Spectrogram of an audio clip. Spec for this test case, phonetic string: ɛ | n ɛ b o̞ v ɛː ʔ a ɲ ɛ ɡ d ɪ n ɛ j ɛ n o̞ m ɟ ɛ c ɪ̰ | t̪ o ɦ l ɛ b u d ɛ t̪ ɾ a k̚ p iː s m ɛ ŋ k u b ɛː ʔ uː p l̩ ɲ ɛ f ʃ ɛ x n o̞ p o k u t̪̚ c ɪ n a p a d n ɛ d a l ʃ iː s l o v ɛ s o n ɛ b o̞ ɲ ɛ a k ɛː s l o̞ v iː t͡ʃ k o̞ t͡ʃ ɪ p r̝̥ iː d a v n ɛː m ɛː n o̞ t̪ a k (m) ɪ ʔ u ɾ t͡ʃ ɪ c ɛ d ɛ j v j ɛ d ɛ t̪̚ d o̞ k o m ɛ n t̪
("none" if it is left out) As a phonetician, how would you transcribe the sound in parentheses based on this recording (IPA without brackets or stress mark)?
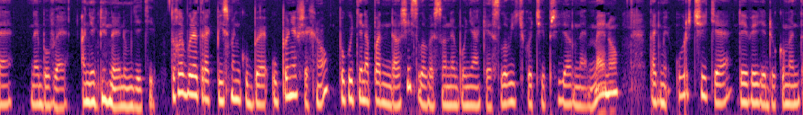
m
